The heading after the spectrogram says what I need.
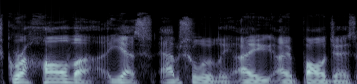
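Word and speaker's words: Adelita Grijalva: And it's Graalva. Yes, absolutely. I I apologize. Adalita Graalva is how you say her name.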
